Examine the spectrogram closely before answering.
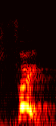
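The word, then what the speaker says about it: fête: to the e now the letter e is usually pronounced a bet set get there are of course exceptions to the rule for example f e t e is also pronounced faith moving on to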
